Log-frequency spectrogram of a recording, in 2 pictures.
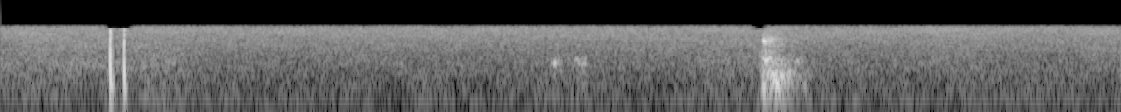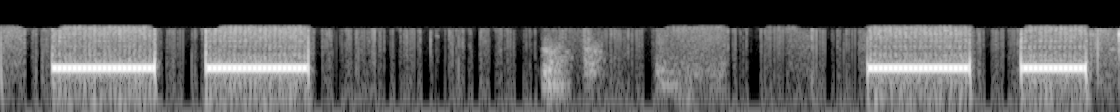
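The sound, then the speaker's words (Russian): A telephone ringback tone sounds while waiting on the line for the secretary after calling the company Obis Energomontazh: steady mid-pitched beeps in pairs, repeated twice, after a stretch of faint line noise with a few soft clicks. “Пожалуйста, наберите внутренний номер сотрудника в тоновом режиме или дождитесь ответа секретаря.”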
